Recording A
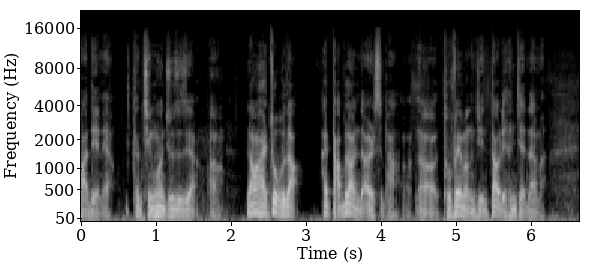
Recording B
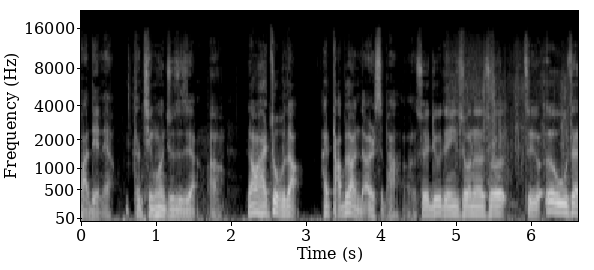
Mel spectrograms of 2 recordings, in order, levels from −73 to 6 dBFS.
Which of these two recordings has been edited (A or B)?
A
